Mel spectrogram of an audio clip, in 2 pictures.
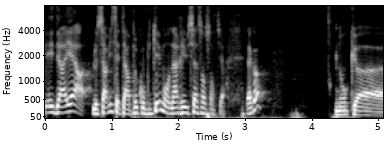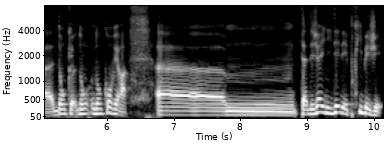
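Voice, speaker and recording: A man's voice: mid-range voice, a little mellow. A man in his thirties chatting casually on a live stream, rambling and joking with many fillers.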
